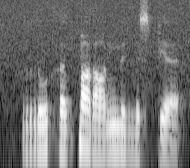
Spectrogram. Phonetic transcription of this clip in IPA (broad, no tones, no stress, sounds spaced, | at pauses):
r u h ə l k͡p ɑ ɾ ɑ ŋ͡m y ɦ y s pʲ ɛ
